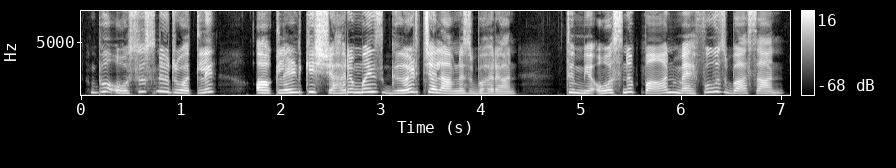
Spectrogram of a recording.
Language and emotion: Kashmiri, fearful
